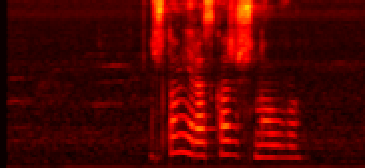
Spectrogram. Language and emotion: Russian, neutral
